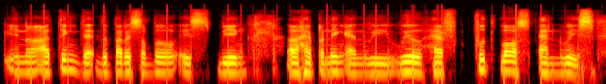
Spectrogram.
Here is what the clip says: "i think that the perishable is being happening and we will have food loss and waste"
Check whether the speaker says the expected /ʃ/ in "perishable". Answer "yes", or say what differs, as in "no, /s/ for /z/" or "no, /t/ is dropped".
no, /s/ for /ʃ/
